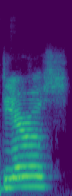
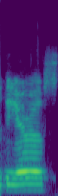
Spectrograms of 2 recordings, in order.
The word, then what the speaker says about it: DeArros: Google DeArros. Is that how to say it? It was like DeArros. DeArros? That's the whole inspiration of the business name, was like follow DeArros, like the arrows.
